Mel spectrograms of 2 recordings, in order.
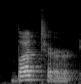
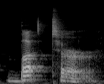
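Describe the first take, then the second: First: Said in the usual way. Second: "butter" broken between the double T's; split into syllables. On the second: Shown as a demonstration. Teacher showing where double consonants split, syllable by syllable. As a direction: say "butter" as two separate beats, but-ter. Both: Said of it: "we should break up the word".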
